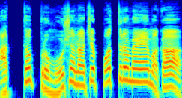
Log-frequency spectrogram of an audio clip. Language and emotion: Goan Konkani, happy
